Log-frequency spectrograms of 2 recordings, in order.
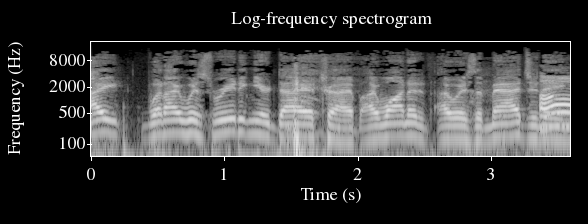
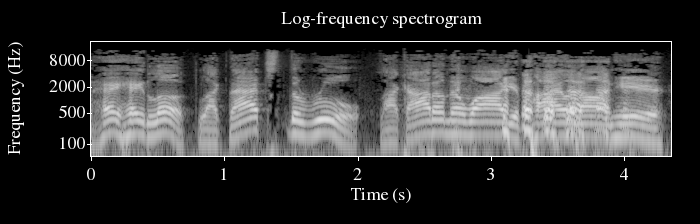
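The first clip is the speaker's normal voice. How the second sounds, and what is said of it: Put-on Southern accent. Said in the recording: “a southern accent”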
